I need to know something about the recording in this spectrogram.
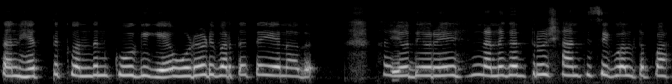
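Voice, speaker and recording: A woman's voice: very high voice, steady tone, normal speed, warm tone, muffled recording. A woman voicing the grieving, restless ghost of a young mother in a melodramatic cartoon story, lamenting with a North Karnataka accent. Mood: anguished, tearful. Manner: plaintive, lamenting.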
